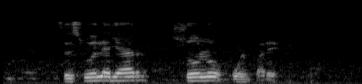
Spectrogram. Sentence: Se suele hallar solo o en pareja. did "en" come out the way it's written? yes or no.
yes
